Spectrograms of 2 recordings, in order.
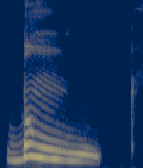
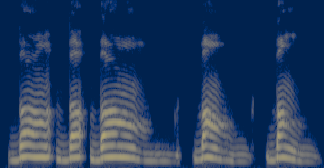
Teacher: But the N after vowel, you don't hear it. It becomes something in your nose, bon. And if it's hard for you to do it, you start with the O sound and then you pinch your nose. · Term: nasal sounds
